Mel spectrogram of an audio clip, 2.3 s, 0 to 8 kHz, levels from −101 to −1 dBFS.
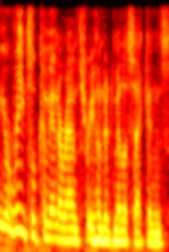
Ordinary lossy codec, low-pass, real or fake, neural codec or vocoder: AAC, 48 kbps; 7.2 kHz; real; none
